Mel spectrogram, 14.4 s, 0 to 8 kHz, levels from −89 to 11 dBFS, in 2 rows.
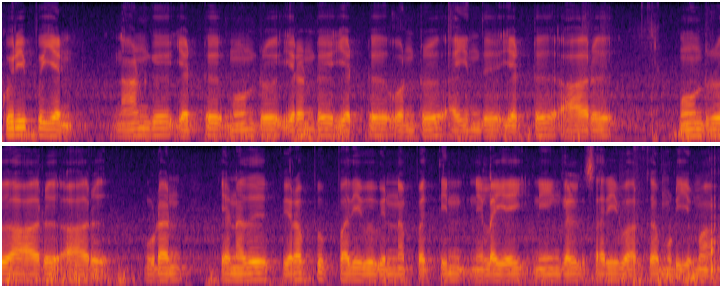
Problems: constant background noise, background conversations at intervals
